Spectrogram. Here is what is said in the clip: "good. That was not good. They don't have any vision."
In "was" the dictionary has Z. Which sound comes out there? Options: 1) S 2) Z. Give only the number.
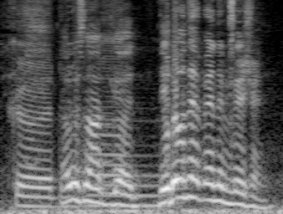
1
